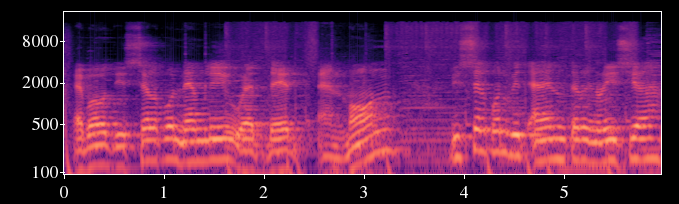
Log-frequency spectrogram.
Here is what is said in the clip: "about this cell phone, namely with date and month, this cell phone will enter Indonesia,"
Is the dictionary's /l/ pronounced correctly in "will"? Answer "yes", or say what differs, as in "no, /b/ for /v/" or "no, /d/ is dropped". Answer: no, /n/ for /l/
